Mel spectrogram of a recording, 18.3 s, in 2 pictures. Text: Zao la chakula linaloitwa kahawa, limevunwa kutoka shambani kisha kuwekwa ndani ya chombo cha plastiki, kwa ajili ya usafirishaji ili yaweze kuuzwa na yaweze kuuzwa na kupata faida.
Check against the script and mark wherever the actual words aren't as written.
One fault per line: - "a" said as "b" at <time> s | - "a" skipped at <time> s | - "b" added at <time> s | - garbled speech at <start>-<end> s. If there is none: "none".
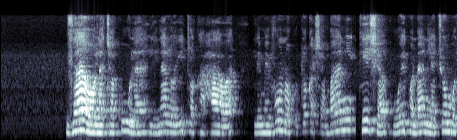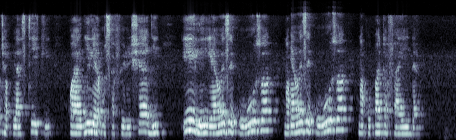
none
